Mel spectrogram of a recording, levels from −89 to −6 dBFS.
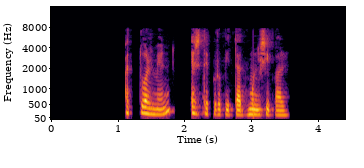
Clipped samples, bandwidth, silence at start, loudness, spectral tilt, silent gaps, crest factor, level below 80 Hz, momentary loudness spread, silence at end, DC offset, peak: under 0.1%; 8 kHz; 1.1 s; -24 LUFS; -6 dB/octave; 1.24-1.33 s, 1.87-2.09 s; 20 dB; -58 dBFS; 9 LU; 0.85 s; under 0.1%; -4 dBFS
